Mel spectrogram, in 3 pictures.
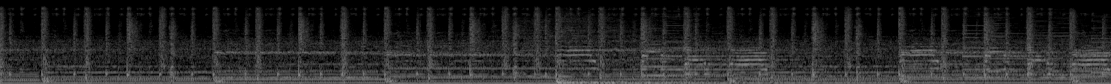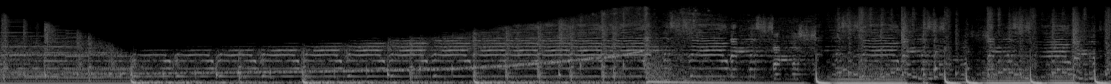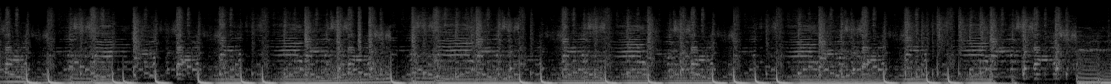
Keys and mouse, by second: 2.3 f, 4.2 click, 8.1-11.9 drag, 13.0-16.0 drag, 27.3 f, 28.9-30.5 drag, 31.3 ctrl+z.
